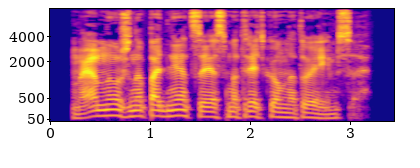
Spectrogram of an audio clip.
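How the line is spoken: Dispassionate remark. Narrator (Russian): заметил, наконец, Хедли бесстрастным голосом

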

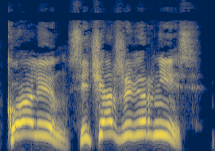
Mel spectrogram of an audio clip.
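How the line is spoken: Shout. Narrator (Russian): крикнул Дан Уорти

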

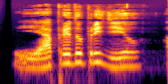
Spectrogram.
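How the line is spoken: Completely calm. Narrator (Russian): абсолютно спокойно произнес лорд Тьер

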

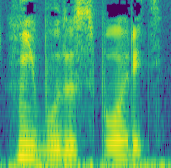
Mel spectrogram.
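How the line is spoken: Laughing. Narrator (Russian): рассмеялся Кунцевич

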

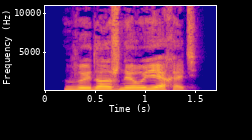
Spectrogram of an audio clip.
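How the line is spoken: Aristocrat shouting. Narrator (Russian): закричал аристократ

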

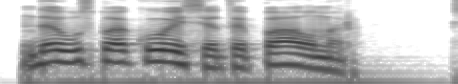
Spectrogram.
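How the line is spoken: Calm reply. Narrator (Russian): спокойно ответил Вик

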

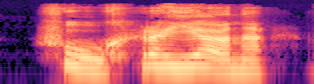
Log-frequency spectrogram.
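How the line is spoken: Breathy exhale. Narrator (Russian): выдохнула она

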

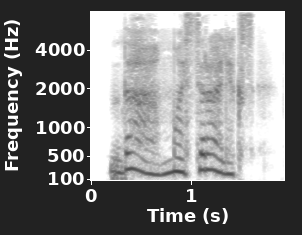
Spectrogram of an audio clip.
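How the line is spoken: Whisper. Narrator (Russian): прошептала

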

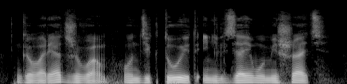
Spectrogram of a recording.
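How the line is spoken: Plain. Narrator (Russian): ответил тот

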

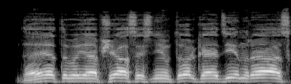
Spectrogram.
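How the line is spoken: Shouted back. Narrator (Russian): крикнул я в ответ

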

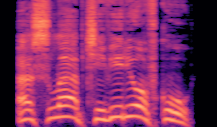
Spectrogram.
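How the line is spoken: Yelling. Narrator (Russian): заорал тот

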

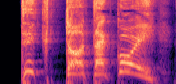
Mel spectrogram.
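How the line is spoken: Shouting. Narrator (Russian): заорал он

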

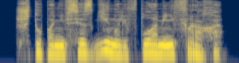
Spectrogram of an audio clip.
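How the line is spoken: Muttered grumble. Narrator (Russian): проворчал себе под нос

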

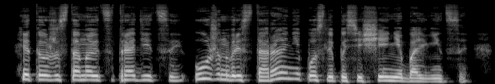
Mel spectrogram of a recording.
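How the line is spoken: Laughing. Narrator (Russian): рассмеялась я

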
